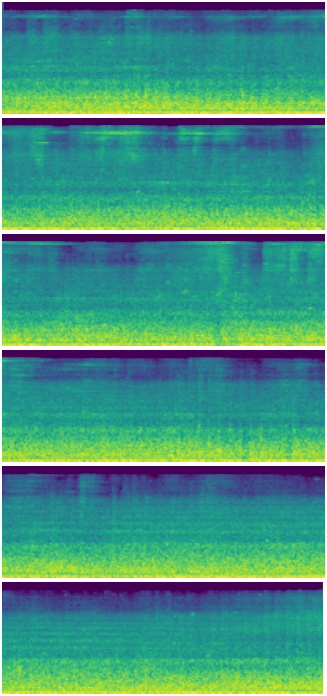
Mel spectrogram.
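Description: Florida East Coast freight cars, double-stack container cars among them, rolling across a trestle bridge: a loud, steady rumble of wheels and cars on the bridge.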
